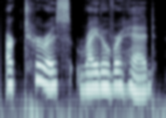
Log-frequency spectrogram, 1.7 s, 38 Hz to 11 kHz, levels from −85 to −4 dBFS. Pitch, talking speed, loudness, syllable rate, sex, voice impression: 170 Hz, 110 wpm, -19 LUFS, 4.8 syllables/s, female, feminine, very adult-like, intellectual, elegant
